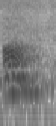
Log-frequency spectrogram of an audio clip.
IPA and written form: ɑːm (I'm)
